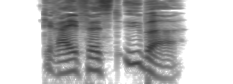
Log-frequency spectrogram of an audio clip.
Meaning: second-person singular subjunctive I of übergreifen
- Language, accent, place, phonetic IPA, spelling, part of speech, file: German, Germany, Berlin, [ˌɡʁaɪ̯fəst ˈyːbɐ], greifest über, verb, De-greifest über.ogg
